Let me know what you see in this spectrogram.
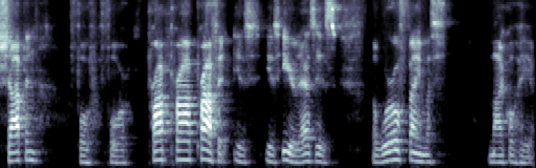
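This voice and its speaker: A man's somewhat breathy, medium-pitched voice at a very slow pace. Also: ordinary pitch variation. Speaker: knife collector livestream host. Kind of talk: live stream chat reading viewer comments. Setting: livestream. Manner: casual, repetitive, halting.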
